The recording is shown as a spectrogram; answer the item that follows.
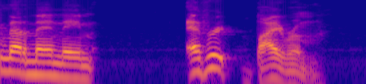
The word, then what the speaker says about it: Byram: We're going to be talking about a man named Everett Byram. Byram, yeah, that's how you say it.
